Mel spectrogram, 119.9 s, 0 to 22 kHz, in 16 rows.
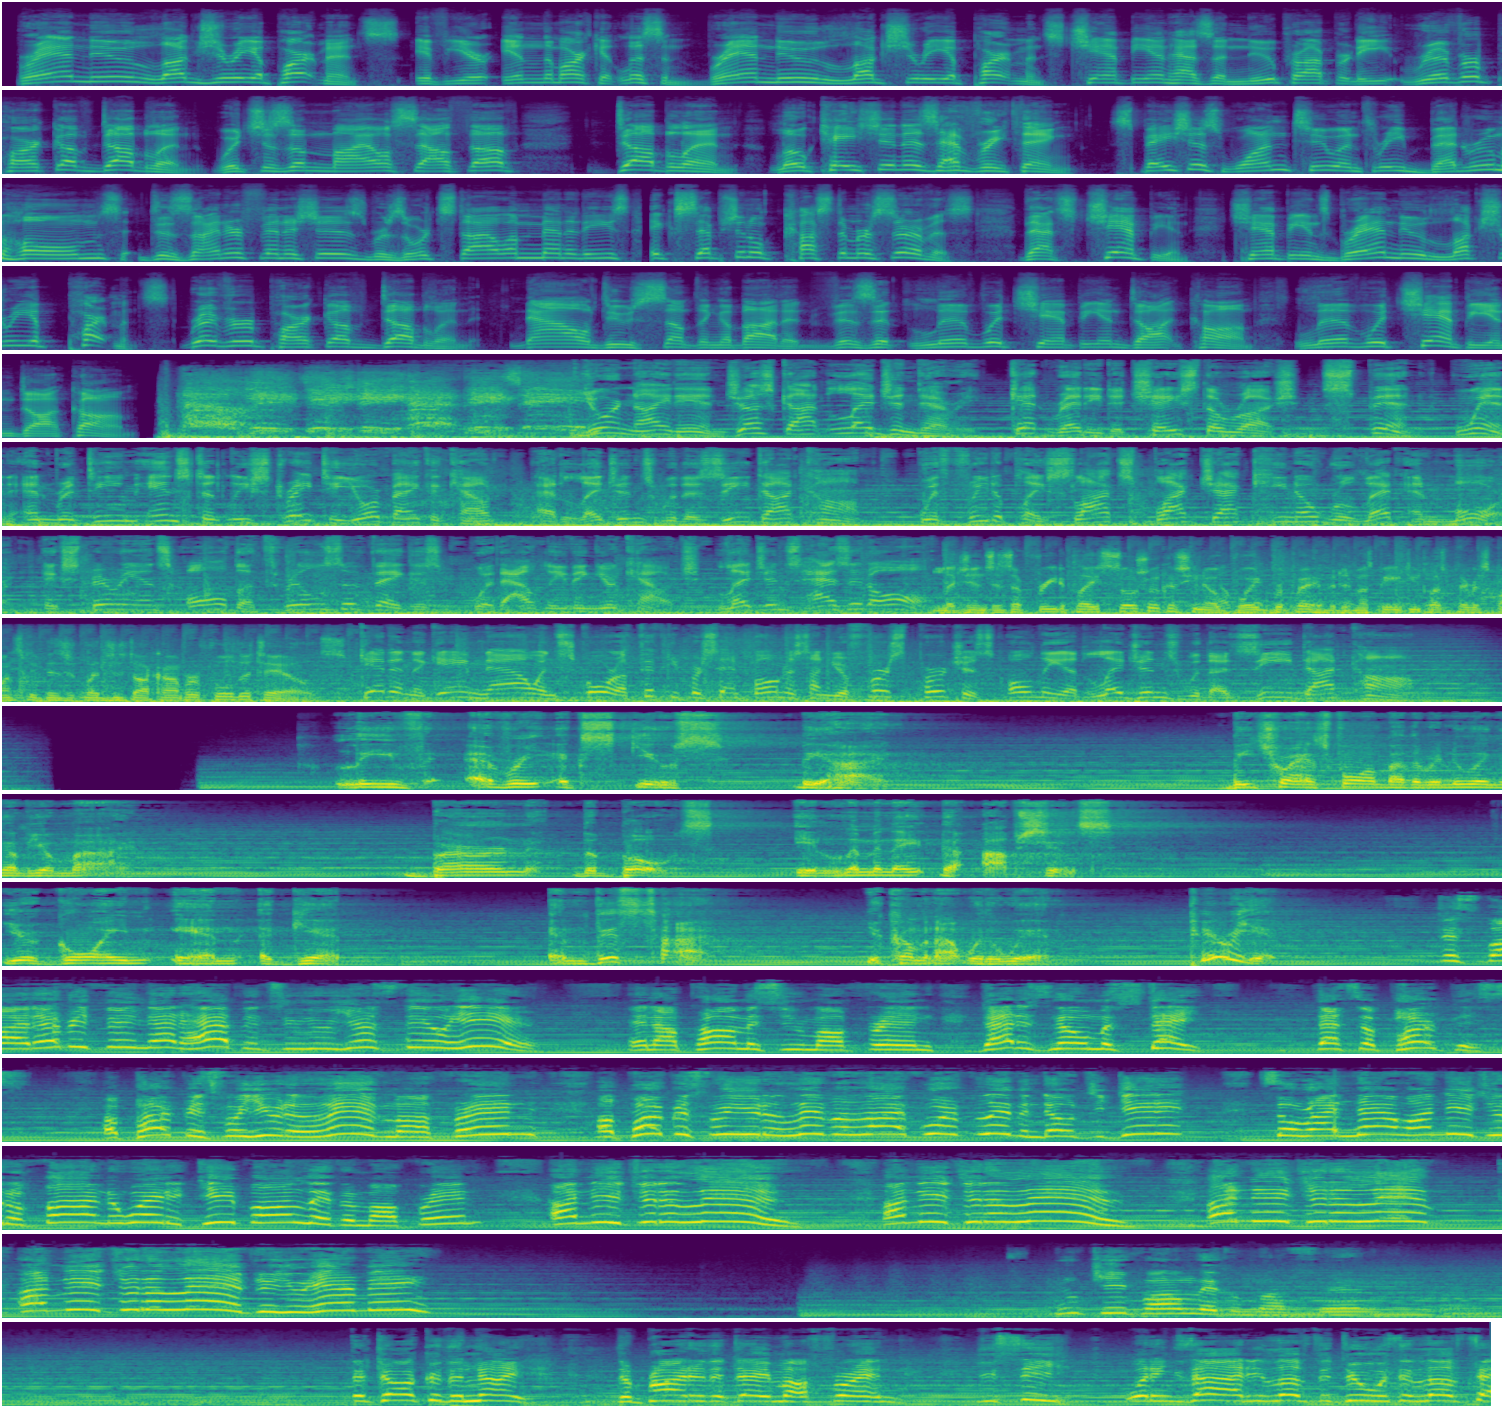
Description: One of the Best Motivational Speeches of 2024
